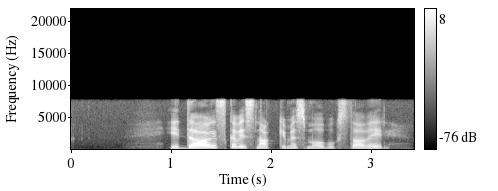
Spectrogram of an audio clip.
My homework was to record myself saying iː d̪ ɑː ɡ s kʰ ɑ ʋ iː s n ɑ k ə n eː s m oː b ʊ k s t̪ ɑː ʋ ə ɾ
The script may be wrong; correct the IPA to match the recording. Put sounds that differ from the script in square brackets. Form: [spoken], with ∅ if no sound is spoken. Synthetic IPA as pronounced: iː d̪ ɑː ɡ s [k] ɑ ʋ iː s n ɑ k ə [m] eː s m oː b ʊ k s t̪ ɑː ʋ ə ɾ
